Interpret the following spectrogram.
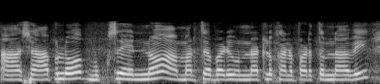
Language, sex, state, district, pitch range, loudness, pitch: Telugu, female, Telangana, Mahabubabad, 220-250 Hz, -12 LUFS, 225 Hz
